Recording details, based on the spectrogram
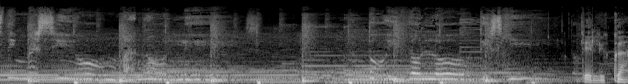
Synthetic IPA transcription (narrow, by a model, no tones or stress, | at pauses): ðiŋmesiomanolis | t̪oiðolot̪isɣi | t̪t̪elika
